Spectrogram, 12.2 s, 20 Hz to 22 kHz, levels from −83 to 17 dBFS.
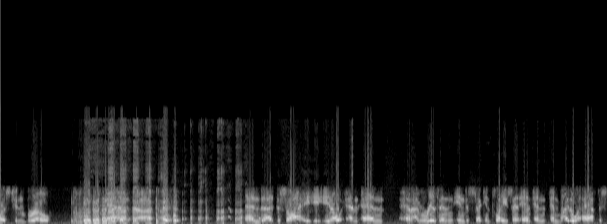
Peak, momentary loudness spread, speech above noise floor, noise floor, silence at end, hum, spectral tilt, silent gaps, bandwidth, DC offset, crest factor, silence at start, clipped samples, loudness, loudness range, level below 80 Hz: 0 dBFS; 14 LU; 21 dB; -32 dBFS; 0.15 s; none; -6 dB/octave; none; 11 kHz; under 0.1%; 12 dB; 0 s; 0.6%; -12 LUFS; 4 LU; -54 dBFS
